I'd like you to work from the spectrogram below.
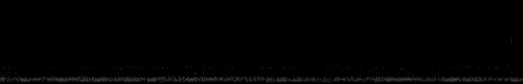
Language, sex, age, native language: Icelandic, female, 18-19, Icelandic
